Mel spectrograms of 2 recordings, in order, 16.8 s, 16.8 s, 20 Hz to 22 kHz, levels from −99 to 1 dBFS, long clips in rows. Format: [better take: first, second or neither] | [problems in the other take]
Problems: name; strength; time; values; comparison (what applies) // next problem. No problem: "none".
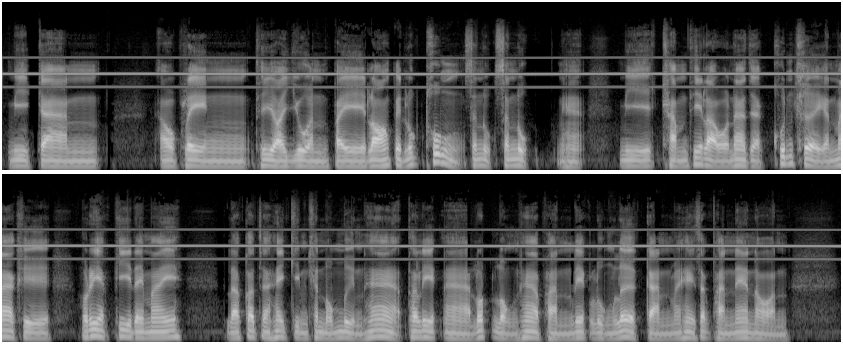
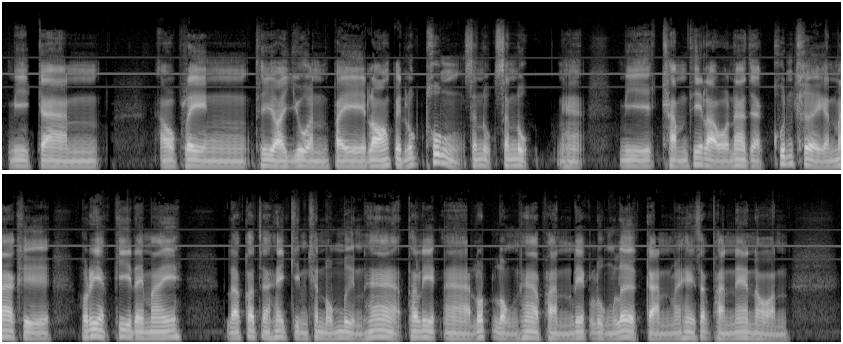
second | high-pitched whine; loud; throughout; 4.5 kHz, 8 dB below the speech; faint in the second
